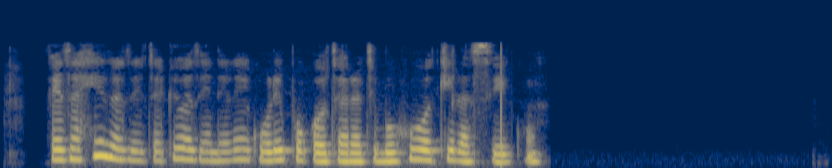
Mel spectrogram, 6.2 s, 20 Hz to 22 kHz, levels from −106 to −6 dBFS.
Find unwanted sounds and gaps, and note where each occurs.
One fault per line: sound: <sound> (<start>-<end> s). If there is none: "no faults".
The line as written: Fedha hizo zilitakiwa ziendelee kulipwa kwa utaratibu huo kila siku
no faults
